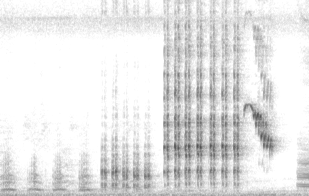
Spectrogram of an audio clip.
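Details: Harsh lure song of a Nias hill myna, used so other mynas answer: low nasal notes, then a quickening series of loud grating bursts and a falling squeal, about four per second.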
